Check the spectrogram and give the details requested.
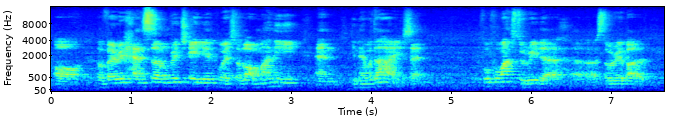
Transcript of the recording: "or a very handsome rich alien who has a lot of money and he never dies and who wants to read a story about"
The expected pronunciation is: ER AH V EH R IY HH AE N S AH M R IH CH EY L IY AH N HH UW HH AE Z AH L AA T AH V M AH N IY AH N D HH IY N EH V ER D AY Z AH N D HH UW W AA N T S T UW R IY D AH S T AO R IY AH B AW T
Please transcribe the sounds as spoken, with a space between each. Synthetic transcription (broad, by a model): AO AH V EH R IY HH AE N S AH M R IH CH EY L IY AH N HH UW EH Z AH L AA T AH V M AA N IY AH N HH IY N EH V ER D AY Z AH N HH HH UW W AA N T S T UW R IY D AH S T AO R IY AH B AW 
